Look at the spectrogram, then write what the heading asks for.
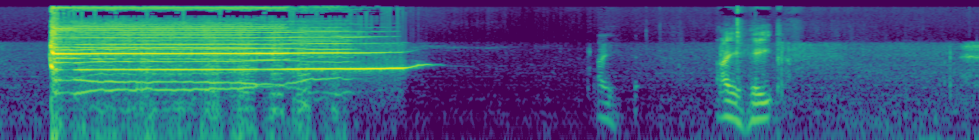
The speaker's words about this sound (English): I hate that air horn so much.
